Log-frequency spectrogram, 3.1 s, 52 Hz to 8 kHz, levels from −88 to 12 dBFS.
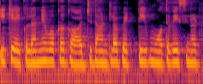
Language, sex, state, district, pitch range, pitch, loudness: Telugu, female, Andhra Pradesh, Krishna, 190-200 Hz, 195 Hz, -15 LUFS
